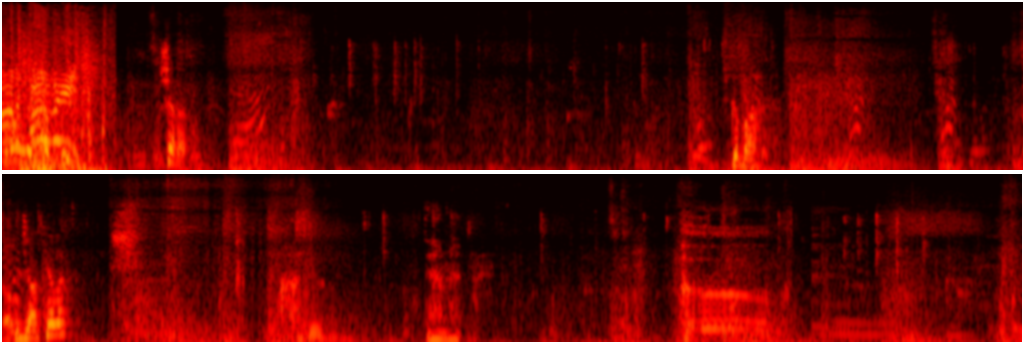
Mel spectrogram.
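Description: Magic blasts whoosh and burst.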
